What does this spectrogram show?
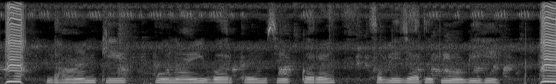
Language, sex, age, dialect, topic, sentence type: Chhattisgarhi, female, 31-35, Western/Budati/Khatahi, agriculture, question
